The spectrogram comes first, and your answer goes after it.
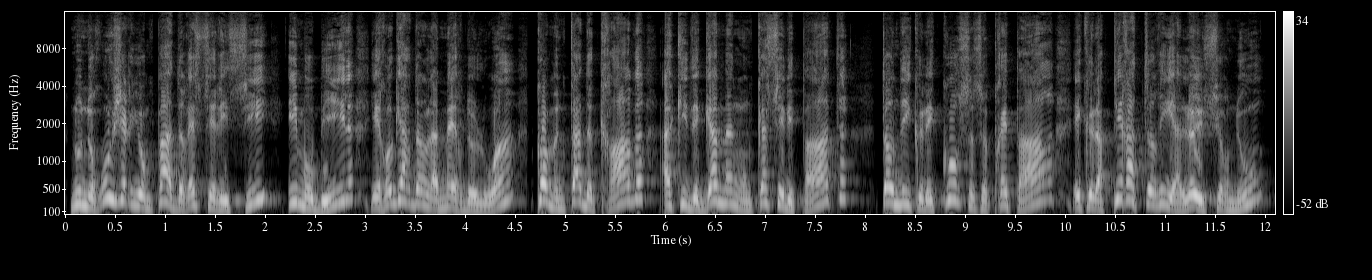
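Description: A pompous old sea captain, voiced by an audiobook narrator, stirs up his fellow sailors with a declamatory speech. His delivery leaps up and down in pitch and pushes on to rally them. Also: very animated, normal speed. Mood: rousing. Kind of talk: audiobook reading.

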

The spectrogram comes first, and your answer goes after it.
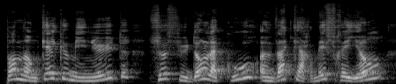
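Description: An audiobook narrator who reads with drama and vivid colour, the pitch rising and falling widely from phrase to phrase. The voice sits at a medium pitch and carries the action of the scene. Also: very animated, a little slow, a bit bright, slightly rough. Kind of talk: scripted narration of a historical adventure novel.

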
